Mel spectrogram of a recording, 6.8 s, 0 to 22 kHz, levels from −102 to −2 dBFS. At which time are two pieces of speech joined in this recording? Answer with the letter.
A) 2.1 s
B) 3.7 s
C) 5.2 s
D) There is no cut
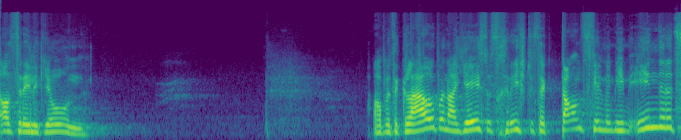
B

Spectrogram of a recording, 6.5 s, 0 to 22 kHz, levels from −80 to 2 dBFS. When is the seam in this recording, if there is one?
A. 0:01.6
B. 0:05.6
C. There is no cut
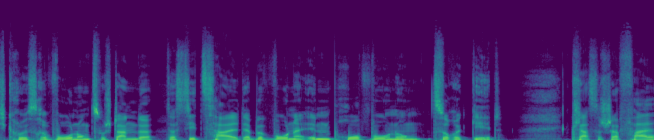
A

